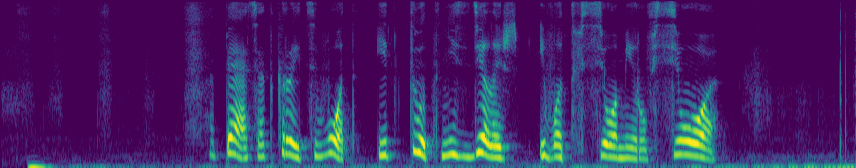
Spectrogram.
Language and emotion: Russian, angry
